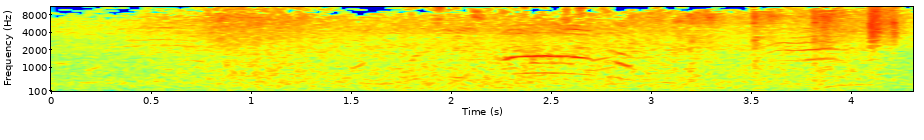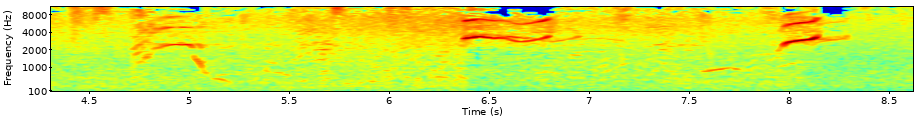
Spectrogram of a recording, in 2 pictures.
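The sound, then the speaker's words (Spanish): Steady ocean surf rushes and breaks on the shore under bright sun in a continuous wash of noise, with a few short high whistles from a person rising above it near the end. “Este se muestra libre y feliz sol brilla potente sobre el mar y la joven se inhala en el de oleaje.”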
